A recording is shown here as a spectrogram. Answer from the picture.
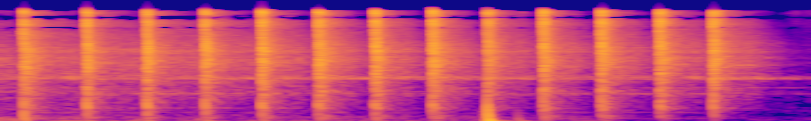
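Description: Claw hammer striking the sides of a metal connector plate on a metal-tube frame in quick, even blows, about three and a half a second, bending the plate's edges in. The frame rings with a steady tone under the blows, and one blow about halfway through lands harder and deeper. The blows stop shortly before the end.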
